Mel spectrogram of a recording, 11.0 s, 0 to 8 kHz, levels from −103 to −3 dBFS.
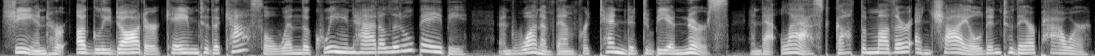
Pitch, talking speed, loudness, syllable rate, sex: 180 Hz, 195 wpm, -19 LUFS, 4.7 syllables/s, female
